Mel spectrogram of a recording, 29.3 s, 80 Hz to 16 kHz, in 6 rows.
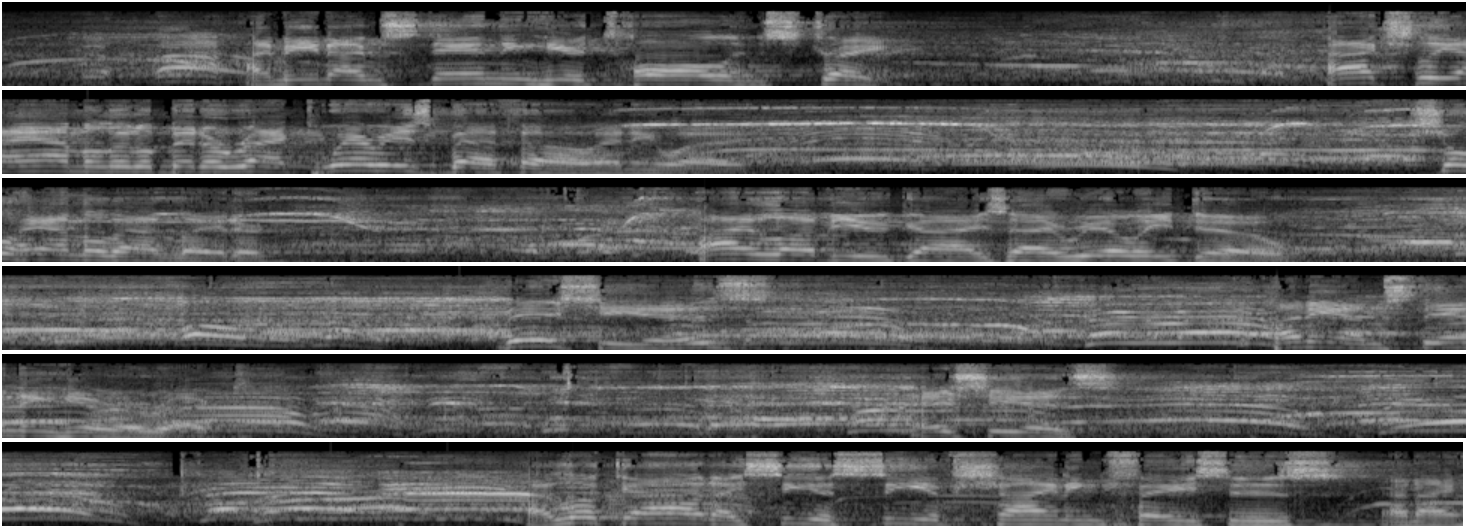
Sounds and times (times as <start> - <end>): Male speech, man speaking: 0.8 - 3.0, 4.4 - 7.4, 9.6 - 10.7, 12.1 - 14.1, 16.3 - 17.2, 18.3 - 20.3, 22.4 - 23.3, 26.1 - 29.2.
